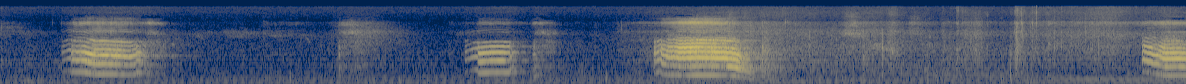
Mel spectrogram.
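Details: Pet cat said to look sick and make strange noises gives four loud, harmonic, wavering meows, the longest near half a second, separated by quiet gaps over a faint steady low hum.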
